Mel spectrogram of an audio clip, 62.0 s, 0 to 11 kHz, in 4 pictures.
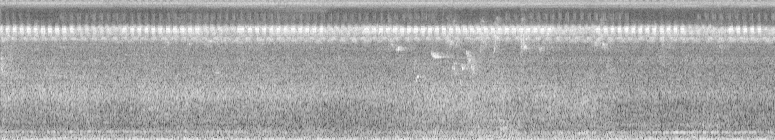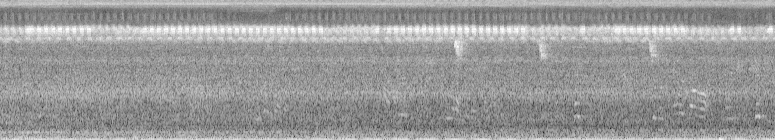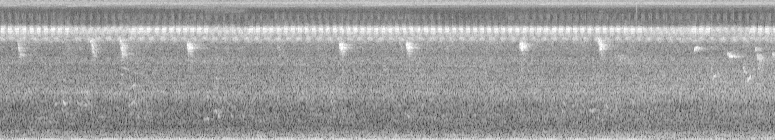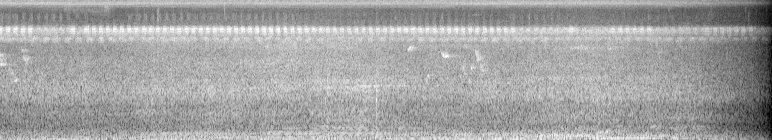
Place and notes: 鳴鳳公園, Guanxi Township - in the Park
in the Park, Traffic sound, Insects sound, sound of the birds
Hsinchu County, Guanxi Township, 竹28鄉道7號, 25 July 2017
